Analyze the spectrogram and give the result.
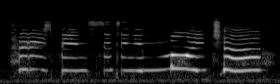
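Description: It is said in a squeaky voice.

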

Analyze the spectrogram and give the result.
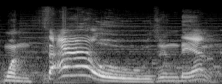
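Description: It is said in a game-show announcer voice.

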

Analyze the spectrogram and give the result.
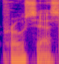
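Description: It is pronounced in a Canadian way.

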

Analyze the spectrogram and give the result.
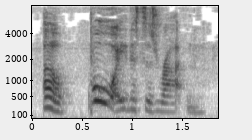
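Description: It is said in an upset tone.

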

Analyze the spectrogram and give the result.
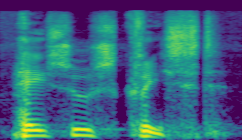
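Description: It is said with a Spanish pronunciation.

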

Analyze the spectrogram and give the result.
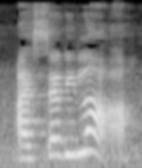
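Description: The vowel in law is an open 'ah'.

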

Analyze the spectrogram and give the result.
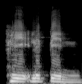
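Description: The word is said with an English accent. "ถ้าอ่านแบบสำเนียงภาษาอังกฤษมันจะเป็น"

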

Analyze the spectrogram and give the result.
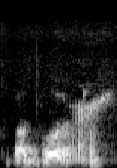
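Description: The name is said with an American R. "American way is like Babur, like R"

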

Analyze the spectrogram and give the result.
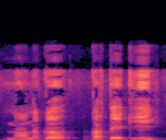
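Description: There is a short pause after Nanak. The speaker calls it right. "Nanak ਇੱਥੇ ਵੀ ਠਹਿਰਾ ਦੇ ਦੇਣਾ।"

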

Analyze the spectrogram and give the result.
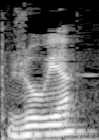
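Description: The word begins with a voiced zh sound. This is how it is said in the Río de la Plata region. "lo pronunciamos con un sonido palatal, fricativo sonoro"

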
